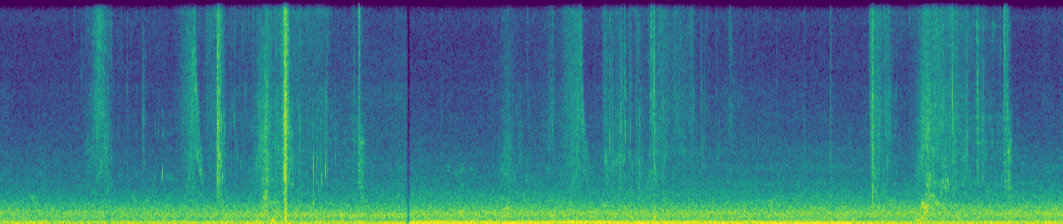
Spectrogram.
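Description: A fishing line swishes through the air.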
